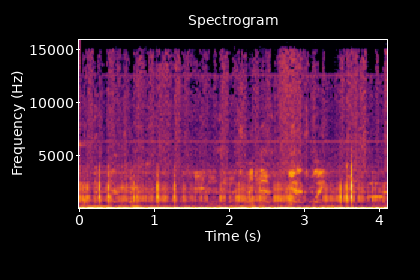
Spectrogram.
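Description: Steady low rumble of wind and road noise on a camera riding on a slow-moving vehicle across asphalt, with a few light clicks and rattles.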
